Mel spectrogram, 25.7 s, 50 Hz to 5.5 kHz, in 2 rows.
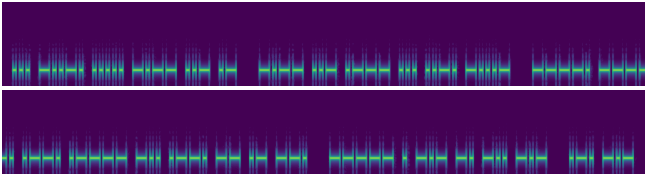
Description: Morse code, heard as a keyed tone, about 18 wpm, 550 Hz. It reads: S/5YUA YUJSF<BT> 99P1DPMAG 0EKNDK RK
